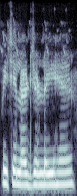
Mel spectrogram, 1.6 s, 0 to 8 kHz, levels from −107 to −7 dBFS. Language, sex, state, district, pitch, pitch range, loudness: Hindi, male, Uttar Pradesh, Shamli, 180 Hz, 175-190 Hz, -13 LUFS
